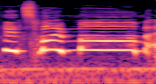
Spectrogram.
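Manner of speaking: very high, loud, drawn-out wail; exaggerated comic sobbing; mock crying. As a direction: bawl it out in hammed-up tears. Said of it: "I'm just gonna start crying".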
